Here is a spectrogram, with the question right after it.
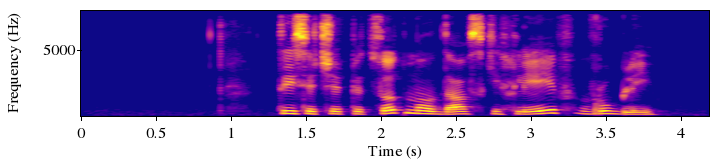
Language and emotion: Russian, neutral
